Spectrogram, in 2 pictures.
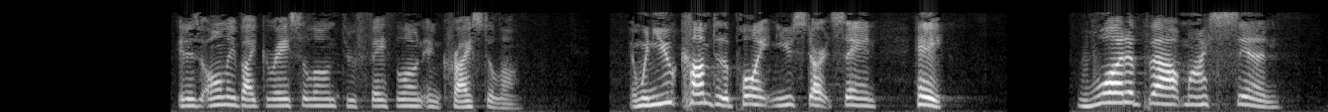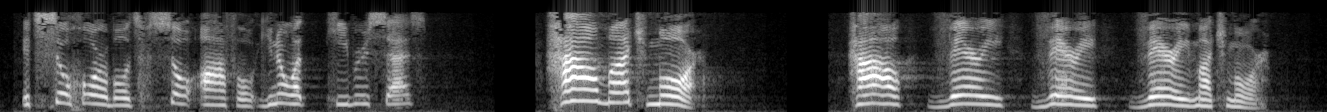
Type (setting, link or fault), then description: setting, large echoing room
